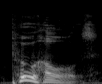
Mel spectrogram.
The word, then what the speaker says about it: Pujols: next one is albert pujols now that's the way the man's name is pronounced in spanish it's his last name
